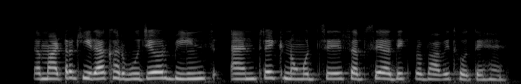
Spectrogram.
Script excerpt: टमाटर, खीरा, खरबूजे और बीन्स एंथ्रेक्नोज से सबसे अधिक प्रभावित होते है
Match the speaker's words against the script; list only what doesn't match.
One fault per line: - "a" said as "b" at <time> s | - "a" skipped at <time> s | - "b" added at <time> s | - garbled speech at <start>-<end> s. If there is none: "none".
none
